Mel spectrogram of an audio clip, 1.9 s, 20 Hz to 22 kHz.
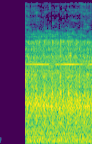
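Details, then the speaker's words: Beverage truck after frame cut-and-weld repair, diesel idling while air brake system builds pressure slowly because drain valves were left open; steady high-pitched low air pressure warning buzzer over the idle. "were after air pressure Oh 30 I forgot I had to drain valves open so it's going to take a little while"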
